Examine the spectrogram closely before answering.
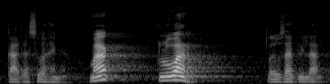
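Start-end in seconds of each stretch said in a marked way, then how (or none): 0.9-1.9 loud call through the bathroom door. Retold or imitated. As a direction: call the child out, firm and loud. Ayah memanggil anak di kamar mandi. (ayah memanggil anak dari balik pintu kamar mandi, berseru keras)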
